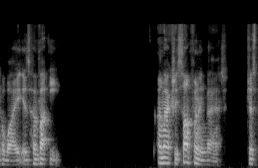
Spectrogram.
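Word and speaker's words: Hawaiʻi: Um, so I believe yes, the W is pronounced like a V, but it's so it probably is um olivalu, but you can say honu.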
